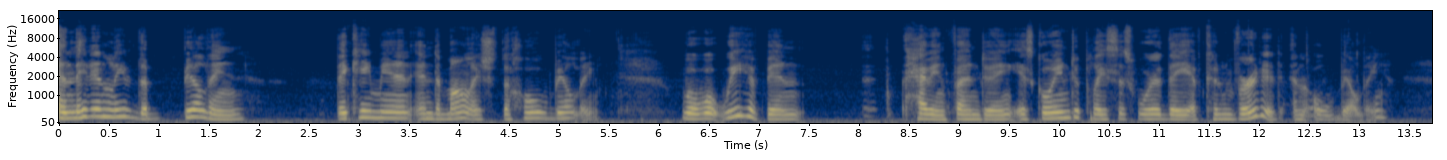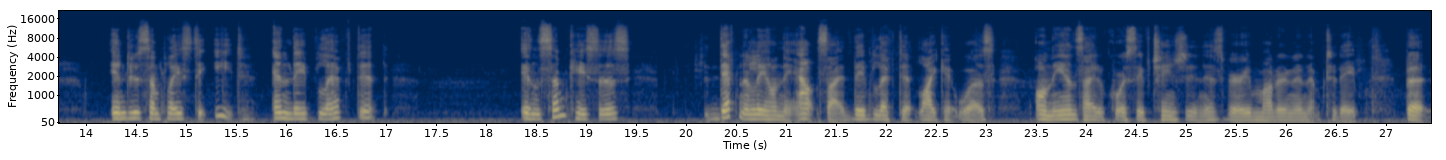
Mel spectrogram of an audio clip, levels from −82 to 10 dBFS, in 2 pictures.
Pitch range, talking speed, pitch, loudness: 150-195 Hz, 155 wpm, 170 Hz, -24 LUFS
